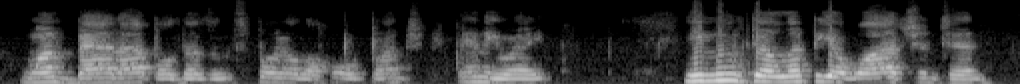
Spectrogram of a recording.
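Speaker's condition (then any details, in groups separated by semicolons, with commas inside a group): Cerebral palsy; brain damage at birth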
